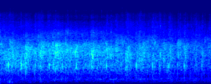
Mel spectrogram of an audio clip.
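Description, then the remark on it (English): An audience claps steadily for several seconds, a dense, sustained wash of applause that stays fairly even in loudness throughout. “can we please give it up for Isabel again?”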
